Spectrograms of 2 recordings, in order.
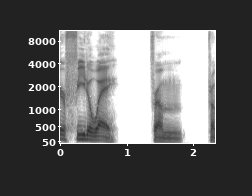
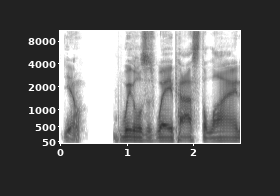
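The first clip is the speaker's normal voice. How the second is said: ordinary talk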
